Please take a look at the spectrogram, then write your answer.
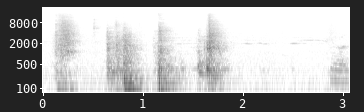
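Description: An indoor door is opened in a home craft room, giving a few sharp knocks and rattling bumps in an uneven series, fairly close, followed by quieter handling noise.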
